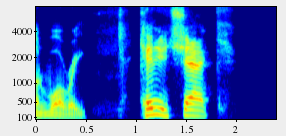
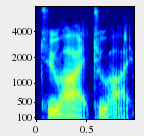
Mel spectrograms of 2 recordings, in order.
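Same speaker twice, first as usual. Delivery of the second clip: muttered to himself; 4 semitones lower, 7 dB quieter than usual. Real, not acted. Trader scolding himself for his entry, soft lower mutter.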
